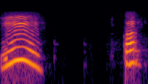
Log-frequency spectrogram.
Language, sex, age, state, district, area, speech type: Odia, female, 60+, Odisha, Jharsuguda, rural, conversation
